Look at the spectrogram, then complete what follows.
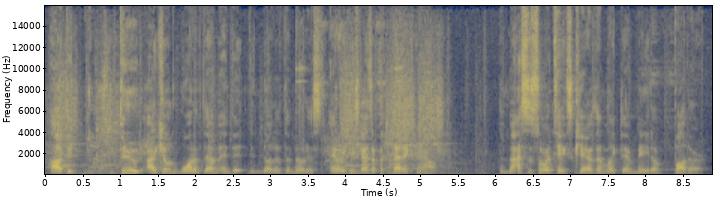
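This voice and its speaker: A man's voice: on the high side, big pitch swings, moderate pace, darkish tone, soft background music. A man hosting a let's play, giving casual, joking commentary as he plays.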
